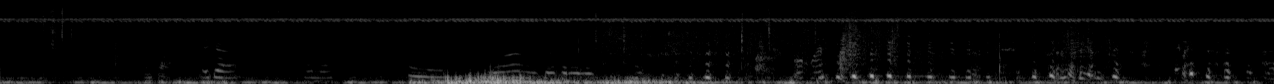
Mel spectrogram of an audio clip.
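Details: A steady, very high insect whine drones without a break under people talking nearby, recorded while car camping with an ocean view at Mt. Gulugod Baboy, Mabini, Batangas, Philippines.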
